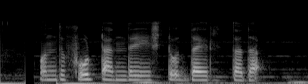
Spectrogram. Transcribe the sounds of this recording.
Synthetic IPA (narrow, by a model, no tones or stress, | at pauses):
ond̪upʰuːʈːɐnd̪ɐɾeːʂʈud̪ːɐiɾut̪ːɐd̪ɐ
